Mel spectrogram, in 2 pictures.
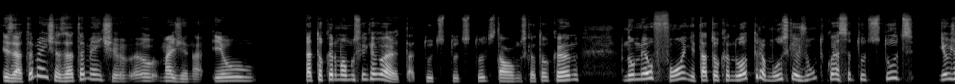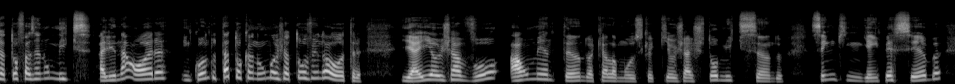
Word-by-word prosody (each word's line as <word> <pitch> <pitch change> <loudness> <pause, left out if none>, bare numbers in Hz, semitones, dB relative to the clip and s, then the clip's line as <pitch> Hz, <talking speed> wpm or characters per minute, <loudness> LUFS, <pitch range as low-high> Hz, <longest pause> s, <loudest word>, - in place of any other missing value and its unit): Exatamente, 380 -3 +2
exatamente. 210 +4 0
E - - -4
eu, 150 +3 -6
imagina, 135 -7 -3
eu 165 +1 -1 0.4
está 190 - +4
tocando 220 +2 +3
uma 220 - +2
música 220 +2 -5
aqui 245 - +1
agora, 235 - +5
está 120 - -10
tuts-tuts-tuts, 155 +2 -8
está 155 - +1
uma 145 -1 -2
música 145 +1 -7
tocando, 185 +6 +1 0.4
no 220 +3 +1
meu 260 +4 +5
fone 220 -1 -1
está 200 +1 +3
tocando 200 0 -2
outra 260 - +3
música 210 +4 0
junto 225 +10 -9
com - - 0
essa 245 +1 0
tuts-tuts, 250 +5 -4 0.3
e - - 0
eu 240 - +2
já 255 - +2
estou 255 +2 -2
fazendo 255 +1 -1
um - - -15
mix 255 -3 +1
ali 180 +3 +3
na - - 0
hora. 245 +5 +5 0.2
Enquanto 240 +8 -1
está 340 - +5
tocando 295 -6 -3
uma, 280 +3 -1
eu - - +1
já 260 -1 +1
estou 290 +4 -2
ouvindo 290 +1 -3
a 305 - +7
outra, 180 -6 +2 0.4
e 165 -2 +2
aí 160 +7 +7
eu 215 -2 +4
já 215 +2 +3
vou 205 - -1
aumentando 190 -4 +2
aquela 160 0 -3
música 150 0 -8
que - - -9
eu 155 - -4
já 155 +1 -1
estou 200 +7 -2
mixando 155 -8 -4 0.3
sem 220 +3 0
que 205 -3 -10
ninguém 155 -3 -4
perceba. 200 +5 +2
205 Hz, 205 wpm, -24 LUFS, 165-245 Hz, 0.4 s, a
